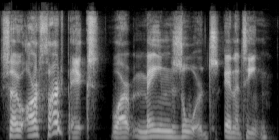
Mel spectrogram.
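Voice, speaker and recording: A man co-hosting a casual fan discussion, chatty and informal with a halting delivery. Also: on the high side, expressive, fairly bright tone. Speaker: co-host.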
